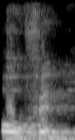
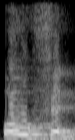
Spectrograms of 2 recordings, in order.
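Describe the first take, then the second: First: The t sound is silent. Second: The t sound is silent.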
